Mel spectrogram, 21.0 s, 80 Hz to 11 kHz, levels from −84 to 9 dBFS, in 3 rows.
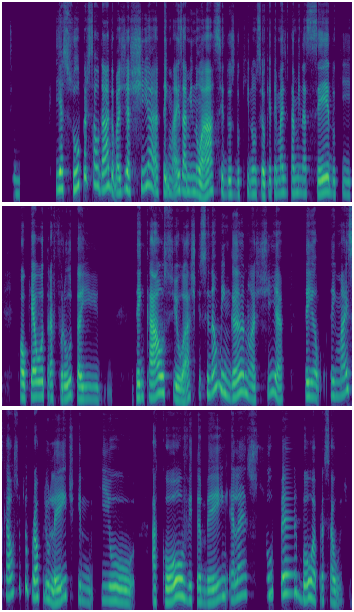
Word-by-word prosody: Sim, 180 -1 -15 0.7
e 225 - +2
é - - +6
supersaudável. 250 - 0
Imagina, 195 +6 +2
a - - -2
chia 250 +3 -3
tem - - -2
mais 220 +3 -2
aminoácidos 195 -2 +1
do 165 - -9
que 165 +4 -17
não 175 0 -5
sei 170 -1 +1
o - - -2
quê, 175 +2 -7
tem 175 - -9
mais 185 +1 -5
vitamina 185 0 -7
C 180 +2 +4
do 170 -3 -10
que 165 0 -14 0.3
qualquer 180 +1 +4
outra 195 -2 0
fruta 170 +2 +1
e 160 -1 -6 0.7
tem 180 +1 +1
cálcio. 185 -2 +4
Acho 180 +3 -3
que, - - -17
se 220 - -5
não 260 +9 0
me 275 -6 +1
engano, 215 +3 +1
a 155 -1 -3
chia 160 +1 -4 0.4
tem 190 -1 +1
o 170 - -4 0.2
tem 200 -3 -6
mais 235 +8 -3
cálcio 265 +9 -5
que 360 - -13
o - - -7
próprio 230 -6 -1
leite, 190 +9 0
que 200 - -10
n 175 -4 -14 0.2
que 195 -1 -8
o 170 -4 +1 0.3
a 180 - -3
couve 195 +5 +5
também. 175 +6 -3
Ela 205 +2 -5
é 265 +1 -7
super 280 +2 -3
boa 220 -3 +2
para 180 - -11
a - - -13
saúde. 170 -3 -7
195 Hz, 170 wpm, -23 LUFS, 175-235 Hz, 0.7 s, é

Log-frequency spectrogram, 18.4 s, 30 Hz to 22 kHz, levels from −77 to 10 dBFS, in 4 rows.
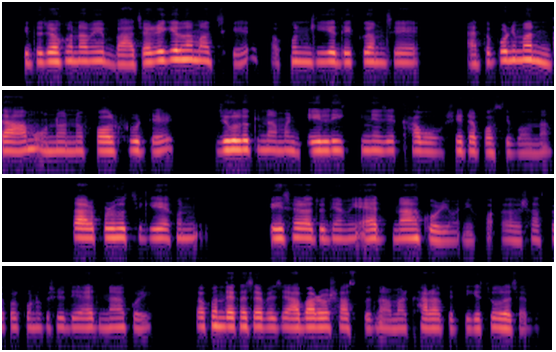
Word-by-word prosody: কিন্তু 195 +1 -6
যখন 215 +1 +3
আমি 220 +1 -1 0.2
বাজারে 200 +6 +3
গেলাম 250 -1 +7
আজকে, 185 -3 -16 0.3
তখন 215 - -7
গিয়ে 210 +1 +3
দেখলাম 210 +1 -1
যে, 200 0 -4 0.6
এত 180 - -12
পরিমাণ 235 +1 +5 0.2
দাম 195 +1 +3
অন্যান্য 190 0 -4
ফল-ফ্রুট 195 0 +1
এর 200 - -5 0.4
যেগুলো 210 +1 +11
কিনা 205 0 -6
আমার 200 0 -5
ডেইলি 195 +1 +4
কিনে 200 0 -5
যে 200 - -4
খাবো 190 -1 -4 0.2
সেটা 190 -1 -2
পসিবল 170 -1 -10
না। - - -14 0.7
তারপরে 210 0 +4
হচ্ছে 215 0 -3
গিয়ে 205 0 +1
এখন 200 +1 -9 0.8
এছাড়া 210 +1 +2
যদি 195 0 -6
আমি 195 - -9 0.2
add 200 - -3 0.2
না 200 - +3
করি 170 -2 -3
মানে 85 - -18 0.2
আ - - -16
আ - - -10
স্বাস্থ্যকর 185 0 -13
কোন 185 - -10
কিছু 185 0 -19
যদি 185 +1 -10
add 185 - -9
না 185 - -4
করি, 175 - -10 0.4
তখন 195 +2 -1
দেখা 195 0 +2
যাবে 190 -1 +1
যে 190 - -4
আবারও 190 0 +4
স্বাস্থ্যতা 185 -2 -8
আমার 170 +1 -9
খারাপের 175 -1 -4
দিকে 170 0 -8
চলে 175 -2 +1
যাবে। 170 - -19
195 Hz, 185 wpm, -24 LUFS, 185-205 Hz, 0.8 s, যেগুলো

